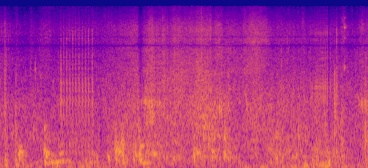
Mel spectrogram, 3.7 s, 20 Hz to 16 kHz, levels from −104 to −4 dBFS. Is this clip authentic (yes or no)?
yes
